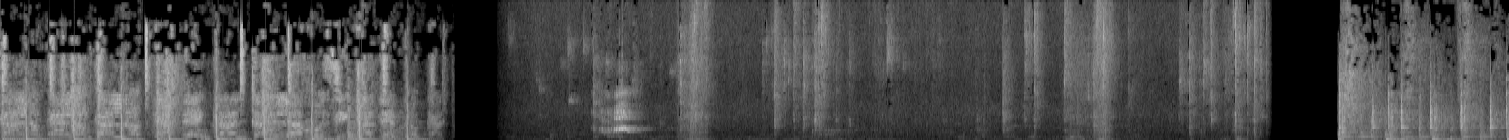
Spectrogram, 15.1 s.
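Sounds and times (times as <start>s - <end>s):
music with drums: 0.0s - 4.4s, 13.4s - 15.0s.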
